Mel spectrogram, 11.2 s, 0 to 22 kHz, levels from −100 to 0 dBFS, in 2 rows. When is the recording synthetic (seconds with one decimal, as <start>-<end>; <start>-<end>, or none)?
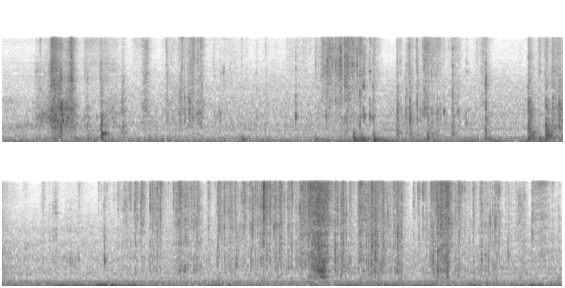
0.0-1.2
